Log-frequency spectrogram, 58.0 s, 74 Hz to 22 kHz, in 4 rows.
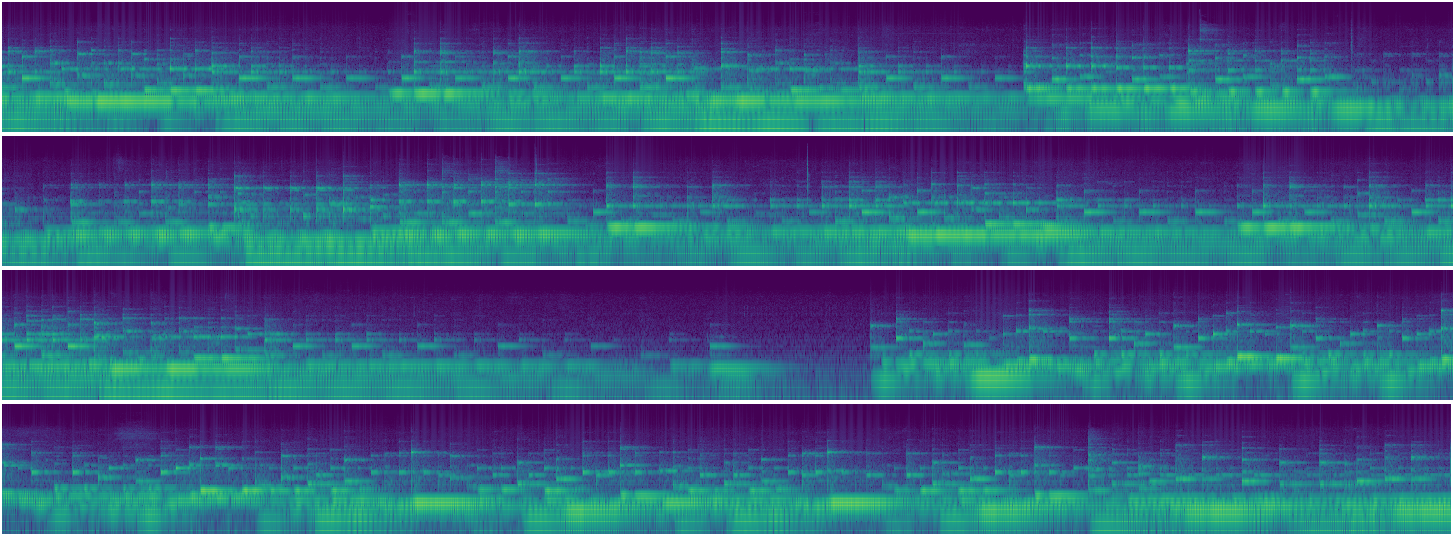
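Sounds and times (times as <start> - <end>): marimba played with mallets: 0.0 - 58.0.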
